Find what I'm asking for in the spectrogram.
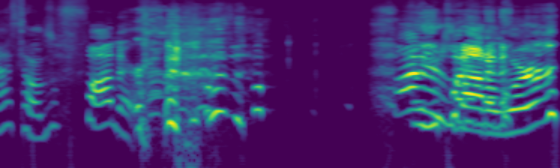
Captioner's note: laughs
